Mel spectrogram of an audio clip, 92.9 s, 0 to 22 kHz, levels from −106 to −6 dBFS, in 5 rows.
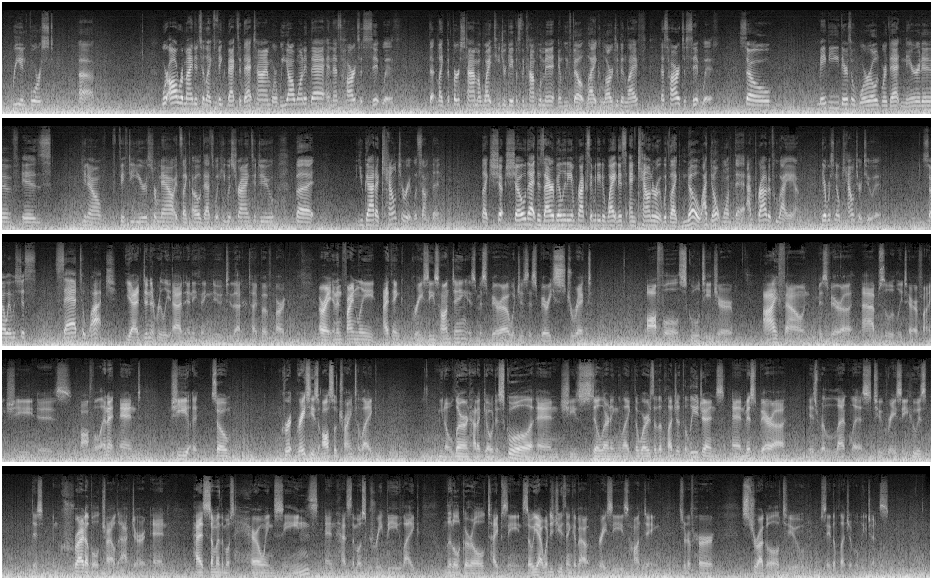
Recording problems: wind noise on the microphone; occasional gusts; 15 dB below the speech

